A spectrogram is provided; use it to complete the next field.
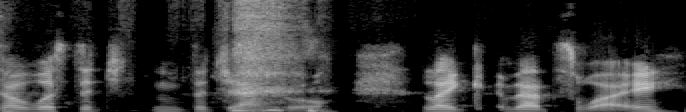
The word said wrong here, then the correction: Django: The D is silent. – The D. Django. Sorry. Yeah. Django. Django. Django.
